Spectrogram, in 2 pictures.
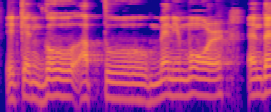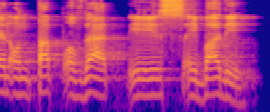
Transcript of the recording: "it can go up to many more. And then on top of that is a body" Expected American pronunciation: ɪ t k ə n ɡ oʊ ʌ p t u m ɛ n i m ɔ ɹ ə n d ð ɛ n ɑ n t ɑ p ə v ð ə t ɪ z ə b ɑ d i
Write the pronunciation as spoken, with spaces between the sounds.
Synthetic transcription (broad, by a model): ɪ t k ə n ɡ oʊ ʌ p t u m ɛ n i m ɔ ɹ ə n d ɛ n ɑ n t ɑ p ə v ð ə t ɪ s ə b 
